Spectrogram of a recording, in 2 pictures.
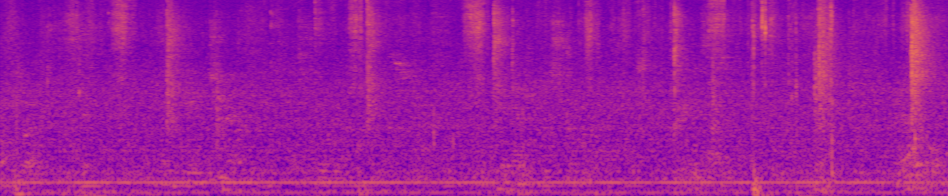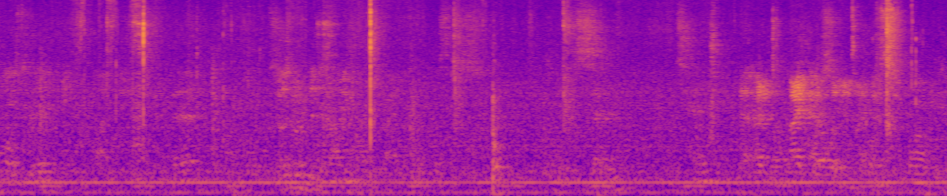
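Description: Playing cards slide and tap softly on a mat.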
